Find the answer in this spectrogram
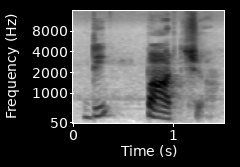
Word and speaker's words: departure: got a degree okay then departure so the stress is on the second part after the d departure okay rewind rewind so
